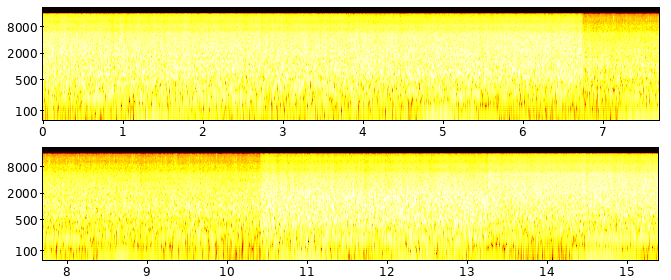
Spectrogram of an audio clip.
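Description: Rushing stream water tumbling over rocks: a steady, dense hiss, dropping a little in level about seven seconds in and coming back up around ten seconds.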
